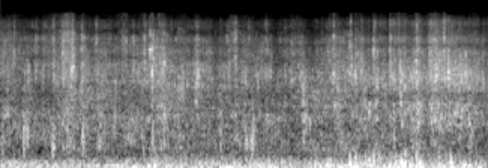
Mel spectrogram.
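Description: Wind buffeting the microphone in a steady low rumble, with soft scattered footsteps on wet, soggy grass.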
